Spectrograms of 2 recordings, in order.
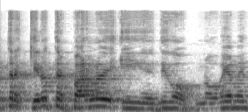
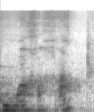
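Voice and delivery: soft mock evil laugh muajaja; a quiet gloating villain cackle; mustache twirling villain; 4 semitones lower, 6 dB quieter, slower than usual. Gloats he has them identified.

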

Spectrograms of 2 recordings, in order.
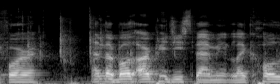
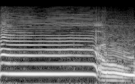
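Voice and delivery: surprised yelp; 11 dB louder than usual. Real, not acted. Sudden surprise.

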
